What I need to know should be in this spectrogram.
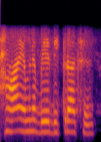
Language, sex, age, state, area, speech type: Gujarati, female, 30-45, Gujarat, urban, conversation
